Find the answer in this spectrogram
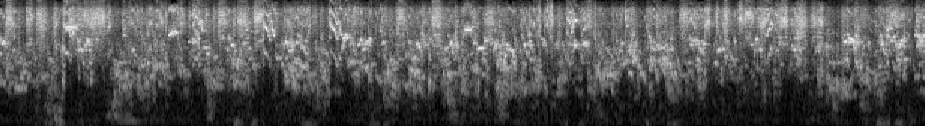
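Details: Chattering budgerigars from a breeding pair, giving a steady stream of high, scratchy twitters and squeaky chirps with no pauses, a few faint low knocks underneath.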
